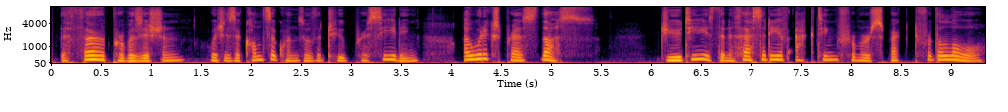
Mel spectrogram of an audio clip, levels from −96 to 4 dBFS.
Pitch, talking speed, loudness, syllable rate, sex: 190 Hz, 165 wpm, -19 LUFS, 5.3 syllables/s, female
